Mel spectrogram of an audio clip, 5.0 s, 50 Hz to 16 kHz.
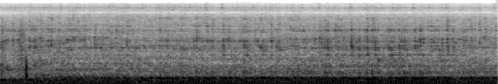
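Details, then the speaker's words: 1965 Ford Mustang with straight-six engine, single soft exhaust, new spark plug wires; soft steady low rumble, even beat, no knocks or misses; healthy idle. "Voilà, ça tourne bien, ça pète bien. Et ce et ce bon vieux 6 cylindres indestructible fonctionne lui aussi très très bien."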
